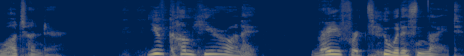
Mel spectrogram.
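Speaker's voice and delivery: put-on pirate-style character voice. Storyteller voicing the innkeeper, replying to Chunder the Bard: pirate-like innkeeper voice. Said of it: "Craggy-eyed and old. "Traveler," he says. "Weary traveler, what brings you round?" It's like a pirate. "What brings you round to these parts? What brings you to our humble tavern? Our..." He's a pirat".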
